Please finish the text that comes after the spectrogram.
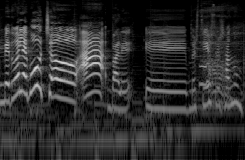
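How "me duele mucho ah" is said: slow, rising play-acted wail; mock cry of pain. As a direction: build into a loud pretend pained cry. Voices woman in labour.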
